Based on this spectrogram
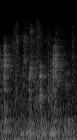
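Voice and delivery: low, soft, sulky sarcasm; sarcastic mutter after being told off. Acted. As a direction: mutter it back, offended. Sarcastic aside after rebuke.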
